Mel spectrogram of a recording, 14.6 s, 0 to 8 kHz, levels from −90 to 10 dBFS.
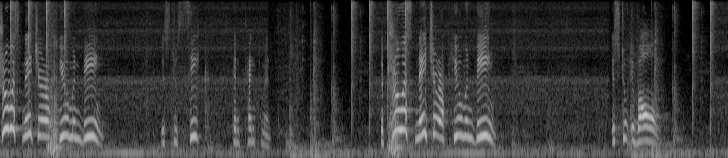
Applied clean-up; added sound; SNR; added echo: none; Hiss / Fire; 13 dB; none.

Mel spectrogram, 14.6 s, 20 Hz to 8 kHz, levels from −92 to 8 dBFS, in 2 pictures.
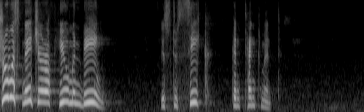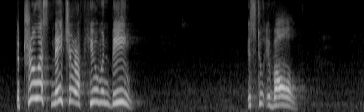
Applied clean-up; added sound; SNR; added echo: none; none; none; none.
